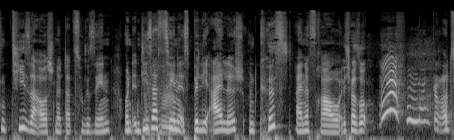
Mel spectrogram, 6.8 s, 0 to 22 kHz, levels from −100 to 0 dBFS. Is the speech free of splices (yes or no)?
no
